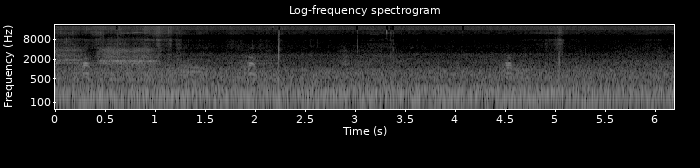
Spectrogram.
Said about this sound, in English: I had to stop with the ducks and geese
